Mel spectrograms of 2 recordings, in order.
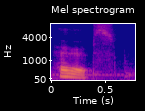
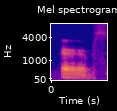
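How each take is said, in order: First: It is said the British way, with the h. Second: It is said the American way, without the h.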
